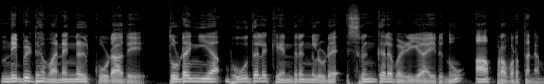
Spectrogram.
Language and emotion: Malayalam, neutral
